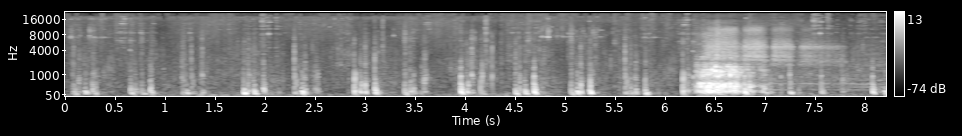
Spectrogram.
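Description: Rapid rhythmic hoofbeats of a galloping horse in the video game Kingdom Come: Deliverance II, loud and close, with a brief whinny or roar near the end.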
